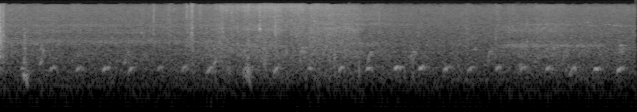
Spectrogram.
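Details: A female Elliot's pheasant, just arrived, gives a rapid chain of soft low clucks, about four a second, over a hissing background with a few faint thumps.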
